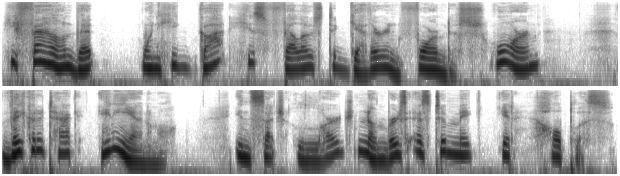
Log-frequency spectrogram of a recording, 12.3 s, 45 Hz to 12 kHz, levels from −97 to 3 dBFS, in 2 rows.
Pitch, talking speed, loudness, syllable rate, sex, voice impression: 155 Hz, 130 wpm, -18 LUFS, 3.9 syllables/s, male, masculine, adult-like, slightly middle-aged, slightly thin, relaxed, weak, slightly dark, soft, slightly clear, fluent, slightly cool, intellectual, slightly refreshing, very sincere, calm, friendly, reassuring, unique, slightly elegant, sweet, slightly lively, very kind, modest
